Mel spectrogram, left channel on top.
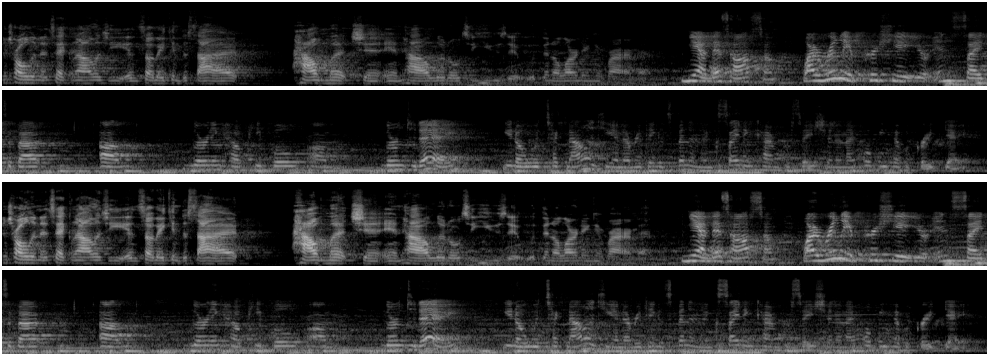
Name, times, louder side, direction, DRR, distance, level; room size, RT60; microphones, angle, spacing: voice 1, 0.0-2.3 2.9-6.5, right 7 dB, 55° right, 7 dB, 1.2 m, -30 dB
sound 1, 4.2-18.9, right 2 dB, 75° right, 1.0 m, -38 dB
voice 2, 6.8-7.8 8.0-10.5 10.8-11.1 11.6-13.3 13.6-14.5 14.9-19.5, right 1 dB, 15° right, 0 dB, 3.1 m, -32 dB
24.0 x 22.5 x 9.3 m, 1.2 s
head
